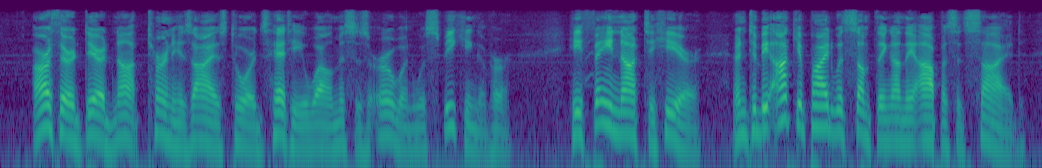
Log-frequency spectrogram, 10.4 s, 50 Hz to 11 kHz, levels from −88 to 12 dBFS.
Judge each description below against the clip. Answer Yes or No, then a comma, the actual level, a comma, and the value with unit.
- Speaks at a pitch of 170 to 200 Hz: No, low, 125 Hz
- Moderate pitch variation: No, wide, 7.3 semitones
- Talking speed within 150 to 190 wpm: Yes, average, 175 wpm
